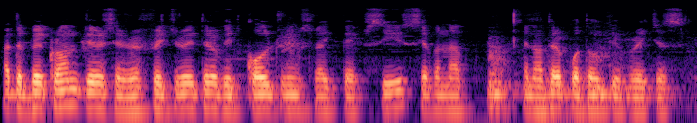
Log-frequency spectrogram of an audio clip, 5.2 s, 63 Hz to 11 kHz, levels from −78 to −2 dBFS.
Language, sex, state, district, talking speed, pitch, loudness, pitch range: English, male, Nagaland, Kohima, 195 wpm, 105 Hz, -19 LUFS, 100-110 Hz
